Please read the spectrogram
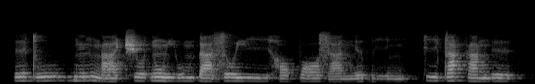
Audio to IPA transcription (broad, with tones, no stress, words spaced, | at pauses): ɪ˨duː˨ ɡ͡bĩ˦ŋa˨t͡ʃʊ˦ ɗũ˦˨ju˨˦mɗa˨ zʊ˦jiː˨hɔ˨ pɔ˦˨za˨ nɪ˦ɓi˨n | ki˨da˦ka˨ ŋɪ˨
